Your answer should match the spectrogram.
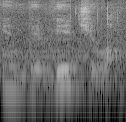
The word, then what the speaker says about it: individual: we've got the word individual individual let's see individual individual so we've got four syllables their individual and that vit is the one that stressed isn't it individual let's go down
